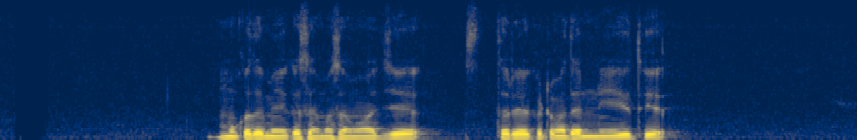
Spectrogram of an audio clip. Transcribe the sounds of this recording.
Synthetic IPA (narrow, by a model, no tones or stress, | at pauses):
mukəd̪əmeːkəsaməs̬ɐmaːd͡ʒjə | st̪əɾjəkəʈəməd̪ænːijəjut̪ijə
